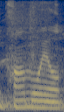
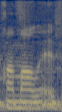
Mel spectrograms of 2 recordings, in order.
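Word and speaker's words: Palmolive: I say palm oil all the time instead of palm olives.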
